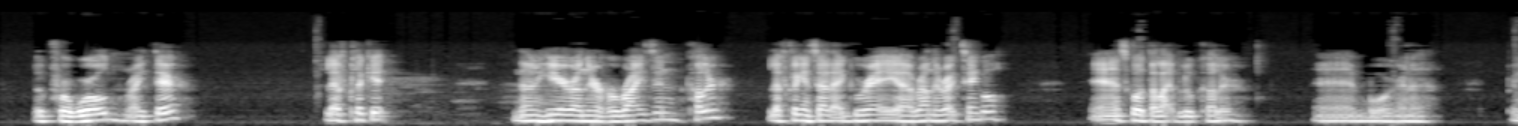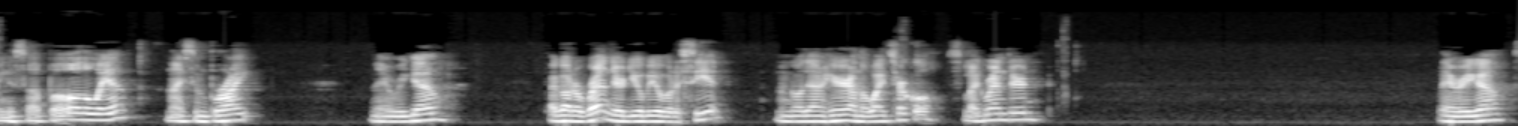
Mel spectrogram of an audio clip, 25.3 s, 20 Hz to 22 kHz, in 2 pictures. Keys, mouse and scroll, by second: 2.8 click, 7.9 click, 11.6 click, 20.1 click.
